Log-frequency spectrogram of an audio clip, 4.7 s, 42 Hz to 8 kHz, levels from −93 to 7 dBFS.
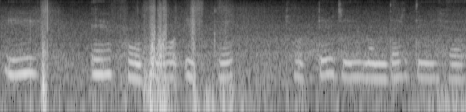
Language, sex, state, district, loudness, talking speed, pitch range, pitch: Punjabi, female, Punjab, Pathankot, -20 LUFS, 115 wpm, 205-245 Hz, 215 Hz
